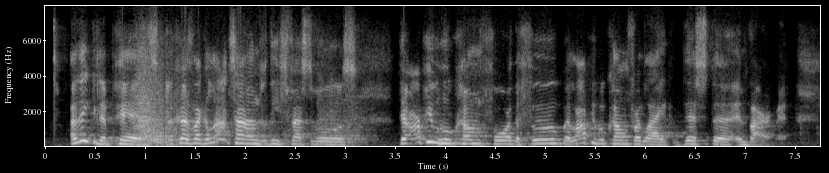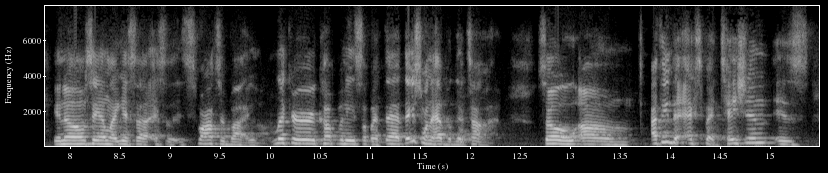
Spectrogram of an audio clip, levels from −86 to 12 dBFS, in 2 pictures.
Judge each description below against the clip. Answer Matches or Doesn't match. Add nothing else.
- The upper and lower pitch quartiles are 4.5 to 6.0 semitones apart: Doesn't match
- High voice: Matches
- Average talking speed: Doesn't match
